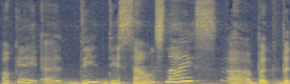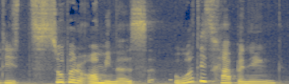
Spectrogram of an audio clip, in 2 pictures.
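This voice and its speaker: A woman voicing a small, naive, excitable fairy companion in a game, exclaiming and stammering out questions. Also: high voice, unhurried. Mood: flustered.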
